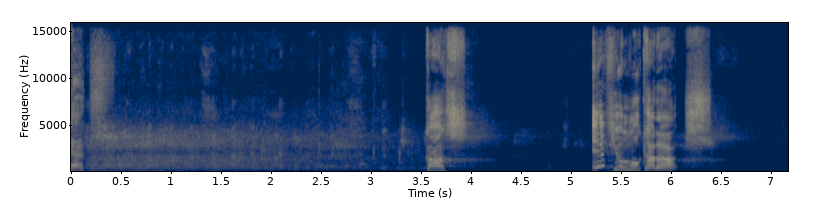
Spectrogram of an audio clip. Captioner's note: laugh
